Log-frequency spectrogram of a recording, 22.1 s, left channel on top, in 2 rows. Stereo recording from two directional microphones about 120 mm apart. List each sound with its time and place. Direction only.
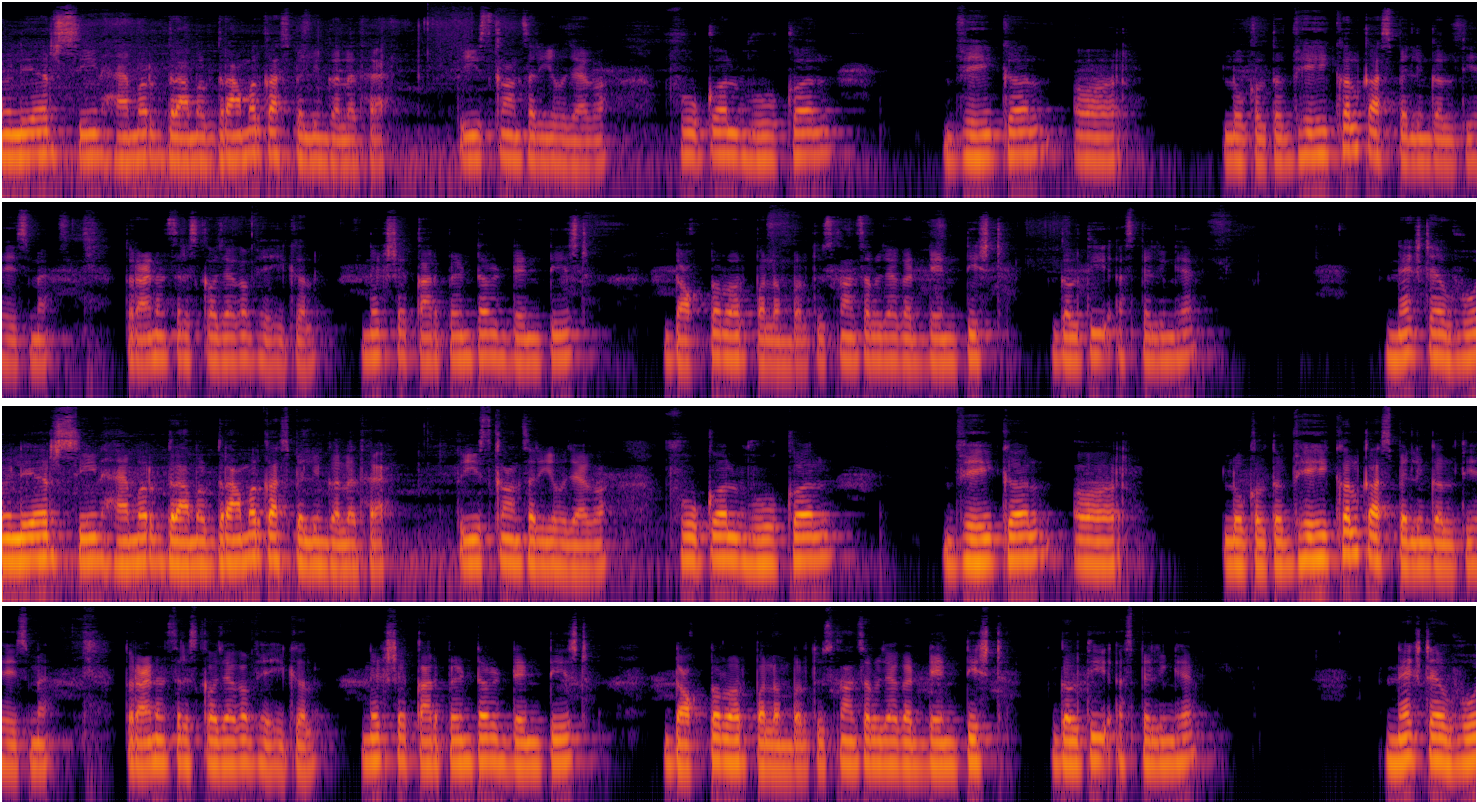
0.0 s speech: 25° right (ahead or behind)
21.5 s speech: 25° right (ahead or behind)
